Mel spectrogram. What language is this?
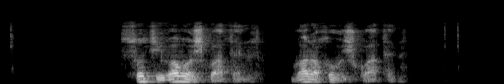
Laz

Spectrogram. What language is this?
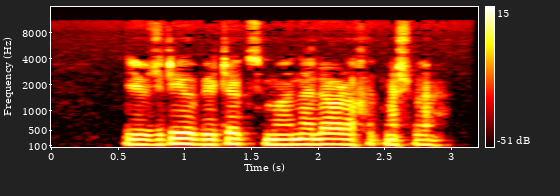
Pashto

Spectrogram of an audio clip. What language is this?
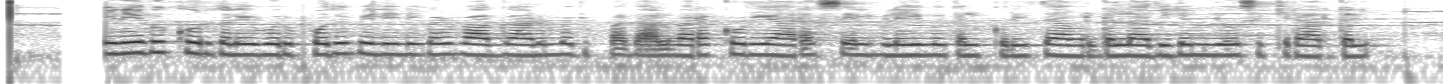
Tamil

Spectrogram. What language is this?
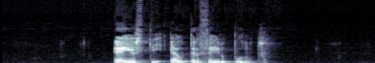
Galician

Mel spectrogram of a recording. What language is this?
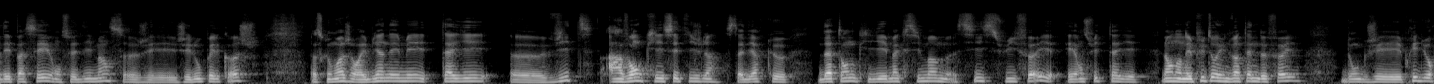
French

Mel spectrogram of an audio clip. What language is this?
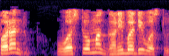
Gujarati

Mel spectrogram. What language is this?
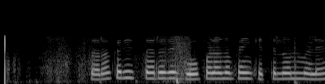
Odia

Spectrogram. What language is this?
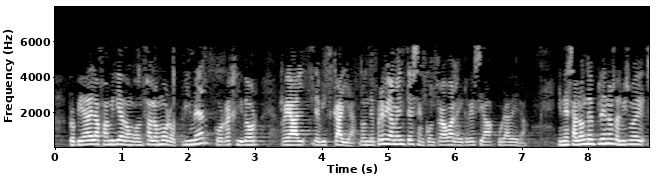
Spanish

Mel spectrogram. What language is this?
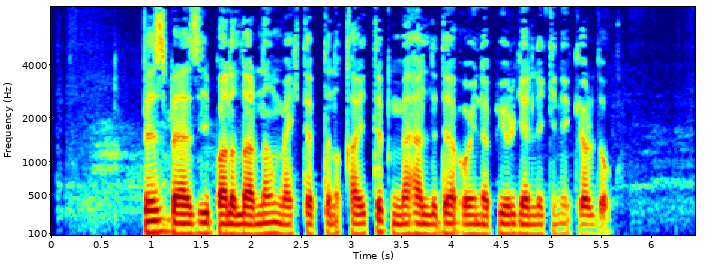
Uyghur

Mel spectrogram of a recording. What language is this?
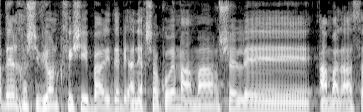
Hebrew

